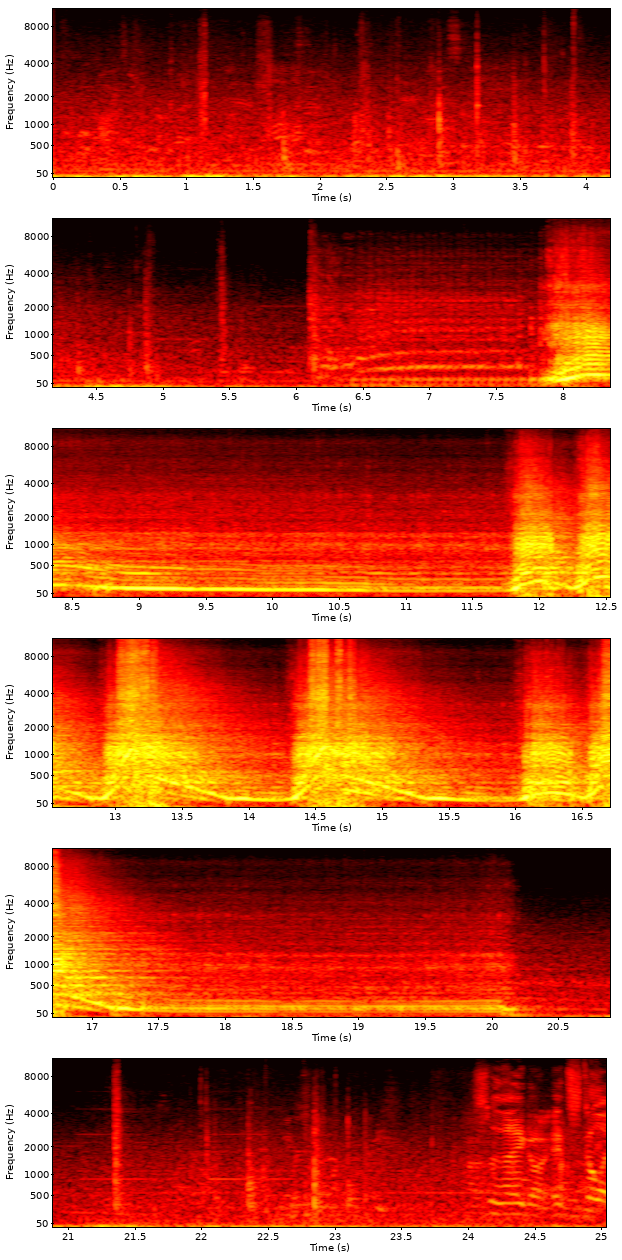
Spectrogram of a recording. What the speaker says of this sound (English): I'm going to show you what the new exhaust sounds like.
